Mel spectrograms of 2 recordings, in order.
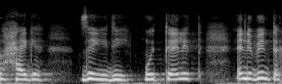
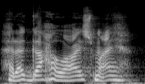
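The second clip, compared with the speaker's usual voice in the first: plain reading voice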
